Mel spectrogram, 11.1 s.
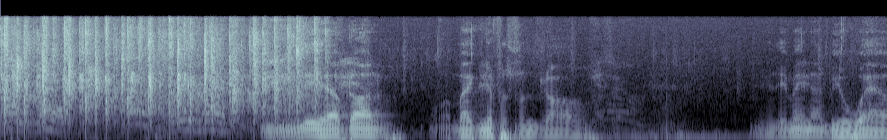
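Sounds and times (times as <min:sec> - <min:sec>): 
audience clapping for the choir: 0:00.0 - 0:04.5
speech: 0:03.8 - 0:04.9, 0:05.7 - 0:07.4, 0:09.8 - 0:11.0.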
